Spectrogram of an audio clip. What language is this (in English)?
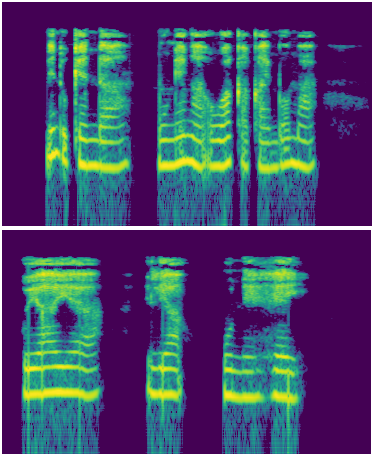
Tunen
